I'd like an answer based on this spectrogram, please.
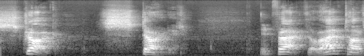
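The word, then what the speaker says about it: Strzok: special agent or inspector peter s-t-r-z-o-k pronounced struck started in fact the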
